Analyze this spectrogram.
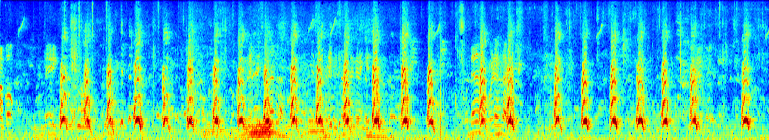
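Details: A Shih Tzu yaps in a long run of high, clipped barks, nearly two per second and steady throughout, with a brief murmur of background sound partway through.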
